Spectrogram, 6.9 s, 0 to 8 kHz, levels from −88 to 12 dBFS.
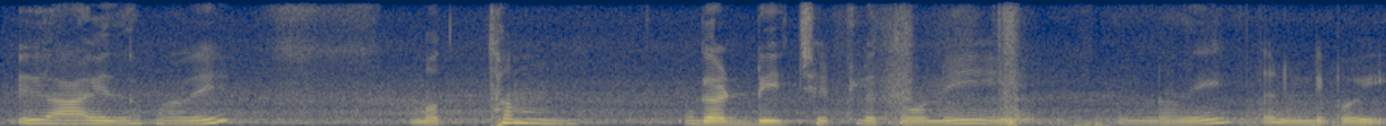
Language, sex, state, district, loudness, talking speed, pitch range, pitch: Telugu, female, Andhra Pradesh, Srikakulam, -21 LUFS, 80 wpm, 185-210 Hz, 190 Hz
